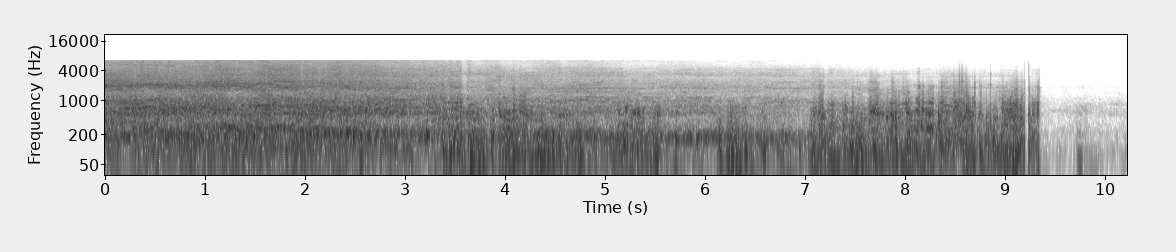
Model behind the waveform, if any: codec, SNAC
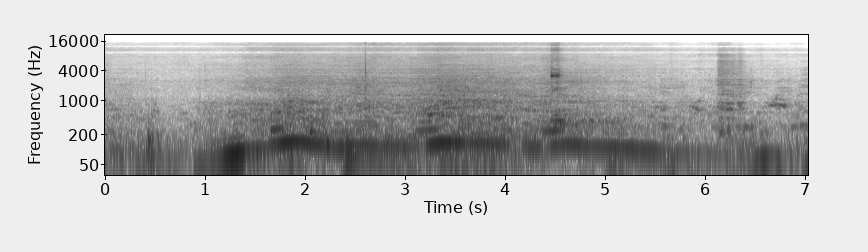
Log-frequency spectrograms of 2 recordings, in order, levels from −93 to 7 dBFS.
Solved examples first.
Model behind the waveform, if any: codec, SNAC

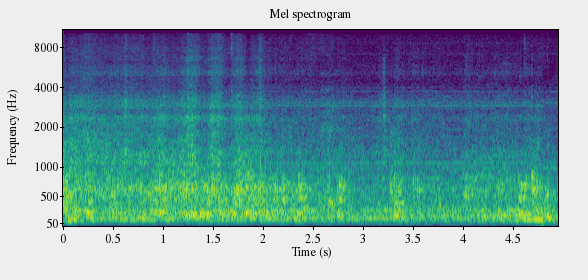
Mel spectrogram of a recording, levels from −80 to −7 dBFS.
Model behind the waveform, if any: none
